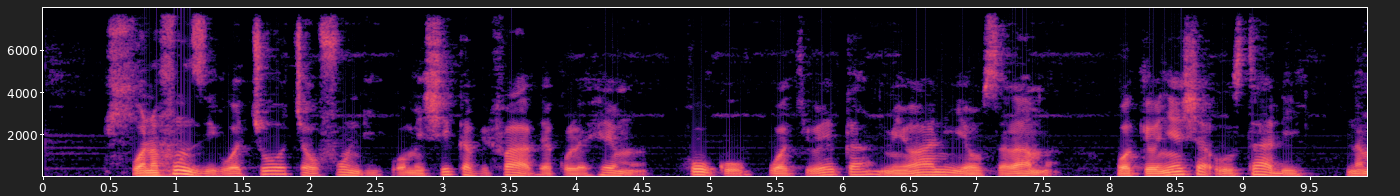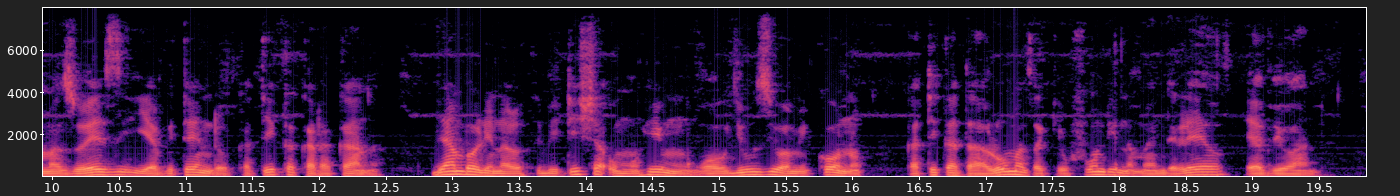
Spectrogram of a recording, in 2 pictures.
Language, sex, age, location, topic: Swahili, male, 25-35, Dar es Salaam, education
